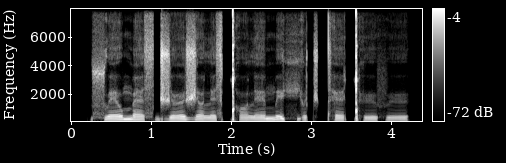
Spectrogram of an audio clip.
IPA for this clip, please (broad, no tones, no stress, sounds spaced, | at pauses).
sʷ ɛ o̯ m æ s d͡ʒ œ ʒ ʌ l ɛ s ǃʰ ɔ l ɛ m e fʲ ɔ t͡ʃ tʰ ɛ ǃʰ ʏ f ʏ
